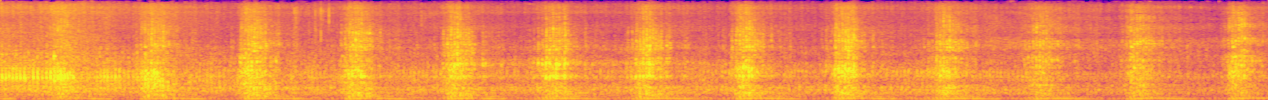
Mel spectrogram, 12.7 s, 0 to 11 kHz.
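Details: 1972 Ford L900 dump truck, 855 Big Cam Cummins diesel with 10-speed, first start in late March after sitting since autumn; heavy diesel rumbling steadily with a slow, even swell about once a second; normal cold start.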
